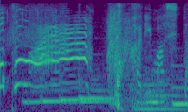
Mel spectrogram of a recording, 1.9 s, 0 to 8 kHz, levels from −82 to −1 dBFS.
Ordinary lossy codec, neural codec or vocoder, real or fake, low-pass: MP3, 64 kbps; vocoder, 44.1 kHz, 128 mel bands every 512 samples, BigVGAN v2; fake; 7.2 kHz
